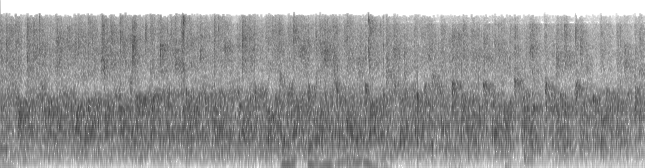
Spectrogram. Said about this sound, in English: Thank you. Can we give another round of applause for Robert Roseberry?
